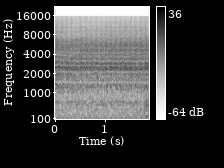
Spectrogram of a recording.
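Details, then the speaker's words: BMW E61 530d M57N 235 hp diesel after timing chain repair; particulate filter missing, hence loud raspy exhaust; steady even diesel idle, no knock or misfire, running healthy. "yeah it sounds pretty smooth I believe there will be no issues from now on"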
